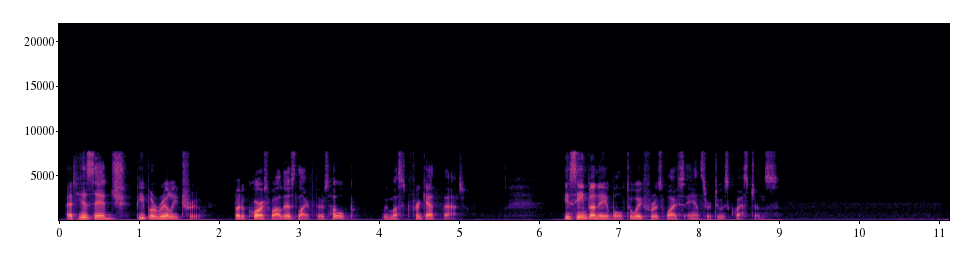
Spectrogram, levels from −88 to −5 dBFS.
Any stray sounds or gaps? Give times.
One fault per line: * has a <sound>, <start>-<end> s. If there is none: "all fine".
all fine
